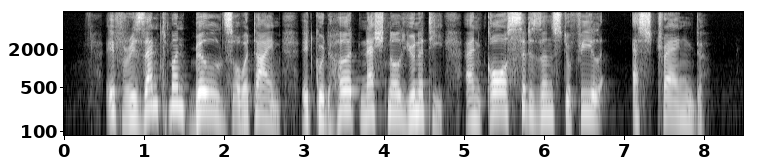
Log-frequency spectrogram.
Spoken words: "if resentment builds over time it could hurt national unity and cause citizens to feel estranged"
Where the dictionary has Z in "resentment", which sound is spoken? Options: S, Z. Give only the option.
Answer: Z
